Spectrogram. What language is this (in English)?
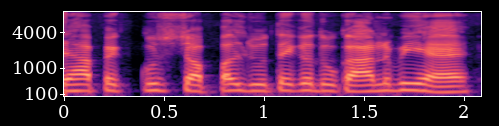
Hindi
